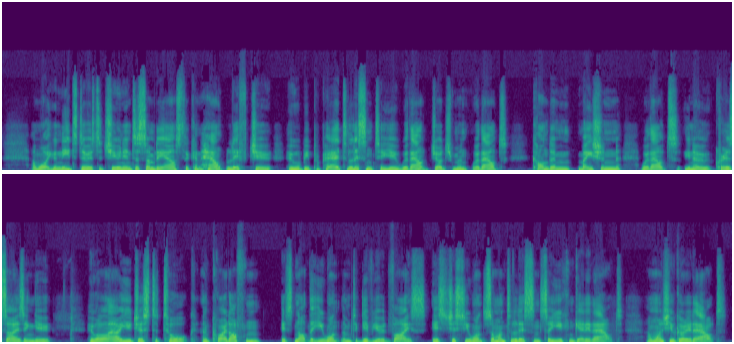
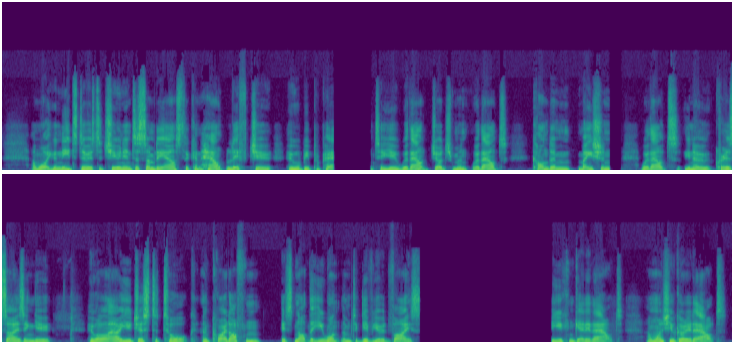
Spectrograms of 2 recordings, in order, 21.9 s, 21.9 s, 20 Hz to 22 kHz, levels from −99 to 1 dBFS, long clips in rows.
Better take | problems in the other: first | audio cutting out; at 5 s for 0.5 s, at 9 s and at 17 s for 2 s

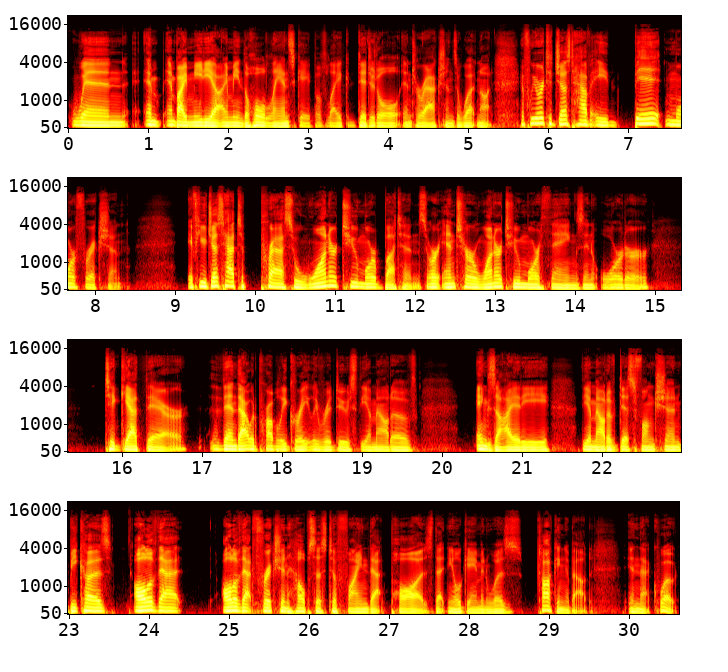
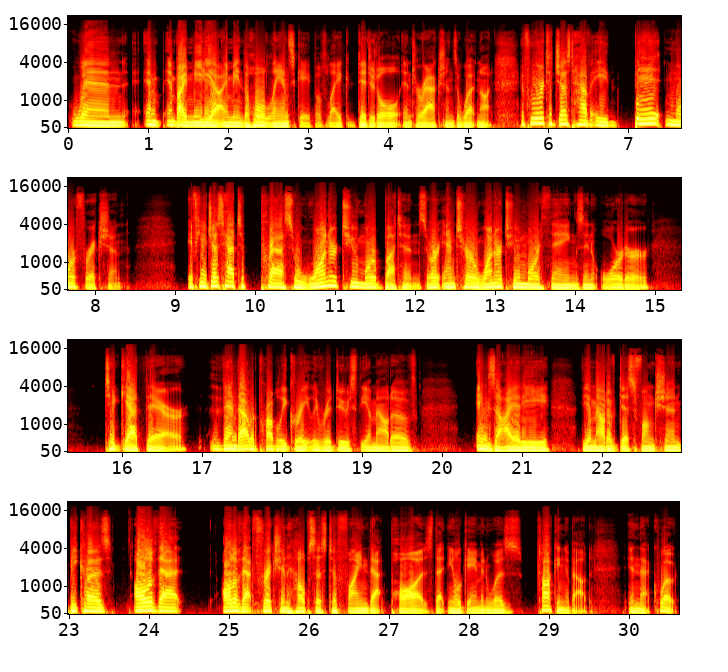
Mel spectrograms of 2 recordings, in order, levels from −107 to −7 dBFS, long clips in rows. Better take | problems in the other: first | distortion; slight; 5% of the sound clipped

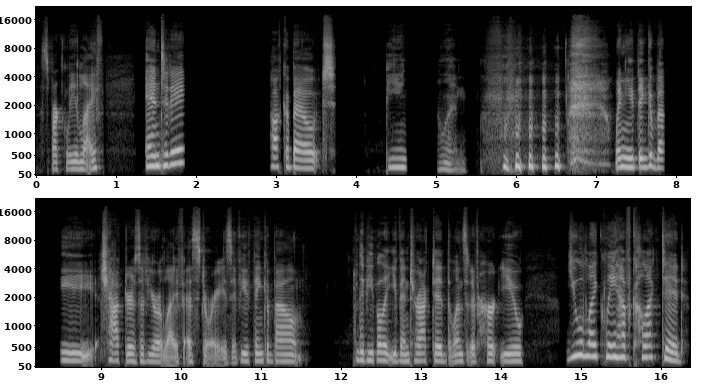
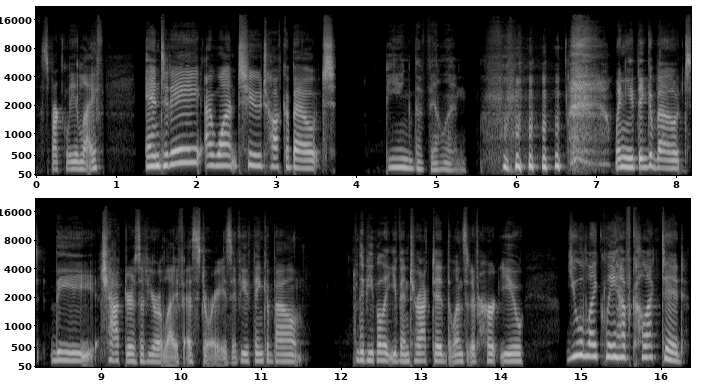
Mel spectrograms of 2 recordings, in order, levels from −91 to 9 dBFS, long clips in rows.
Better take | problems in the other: second | audio cutting out; at 2 s for 1 s, at 4.5 s and at 8 s for 0.5 s

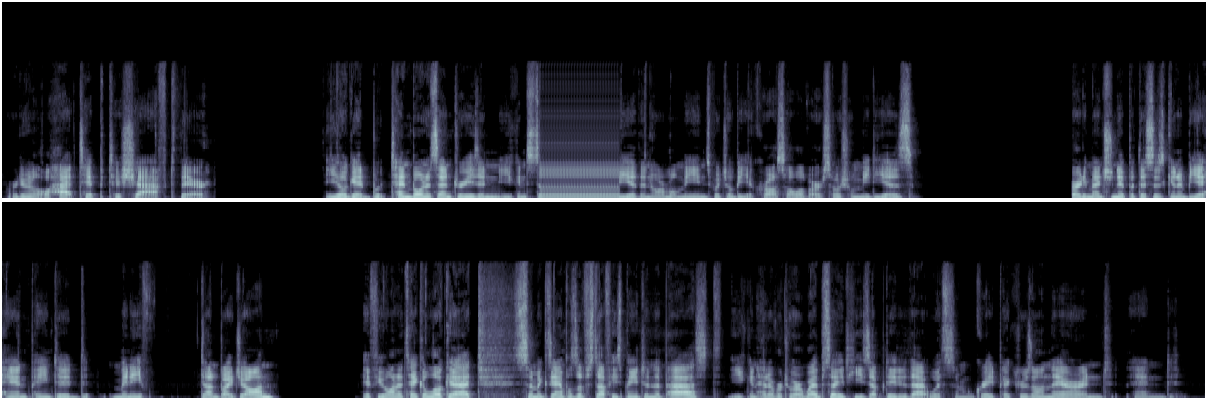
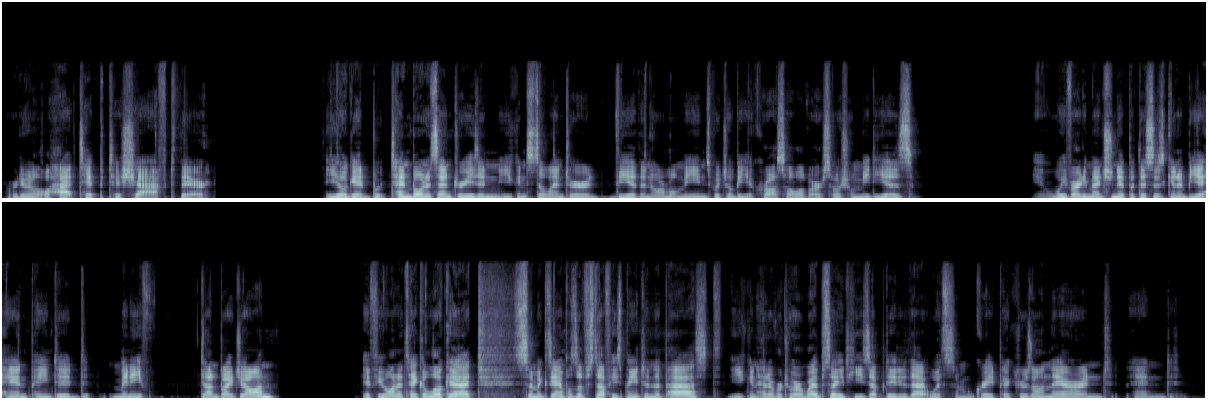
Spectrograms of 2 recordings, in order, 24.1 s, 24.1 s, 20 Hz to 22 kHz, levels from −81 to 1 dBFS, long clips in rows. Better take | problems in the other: second | audio freezing; at 5.5 s for 1 s and at 10 s for 0.5 s

